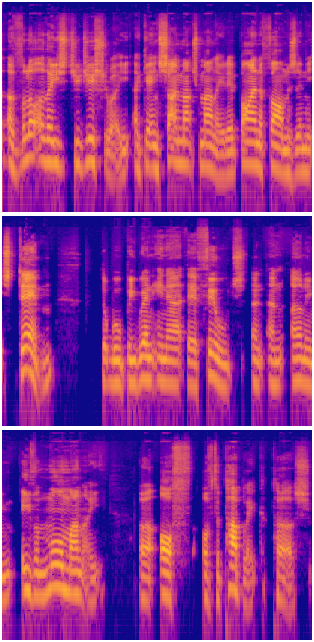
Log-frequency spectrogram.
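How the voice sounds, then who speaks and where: Emphatic man giving informal commentary. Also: medium pitch. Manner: emphatic, repeatedly checking with "right?". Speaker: commentator presenting a clip. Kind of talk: informal spoken commentary on a video.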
